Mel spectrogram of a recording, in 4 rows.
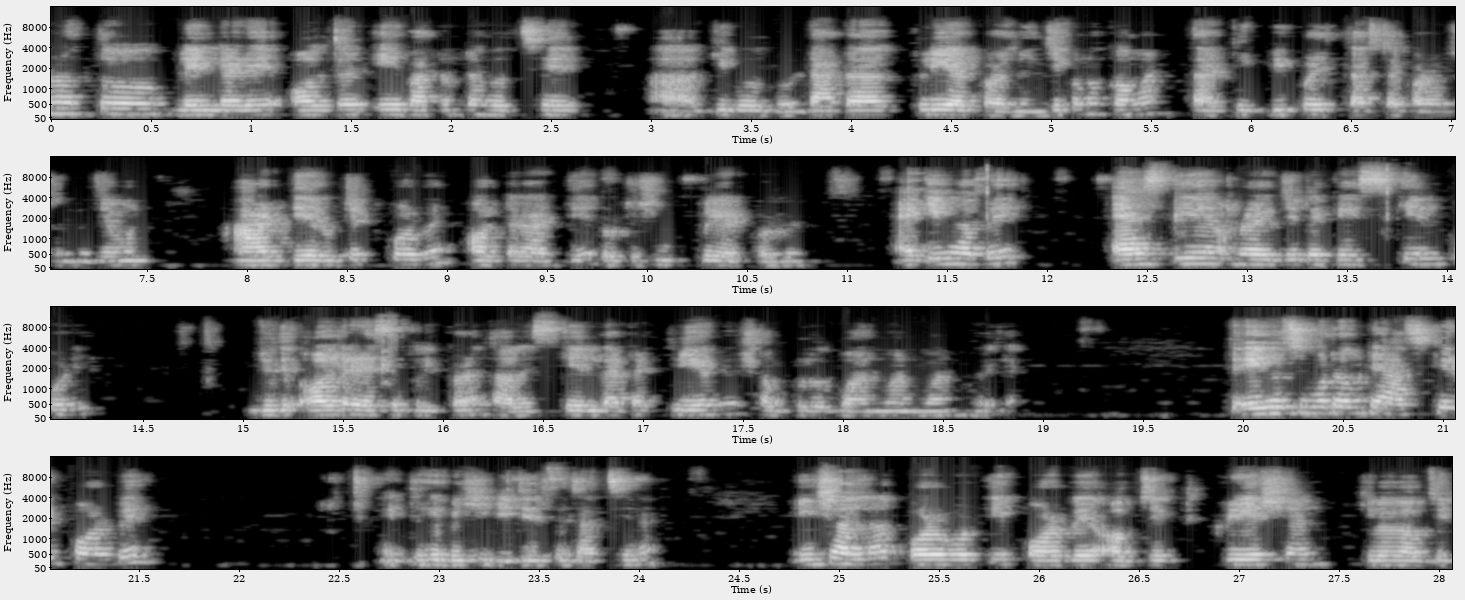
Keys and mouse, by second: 9.8-10.3 drag, 11.2 click, 11.7 click, 12.1-12.4 shift+drag, 12.7 s, 15.7 alt+s, 19.3-20.1 drag, 20.1-23.5 middle drag, 23.9 shift+middle click, 24.3-25.3 middle drag.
